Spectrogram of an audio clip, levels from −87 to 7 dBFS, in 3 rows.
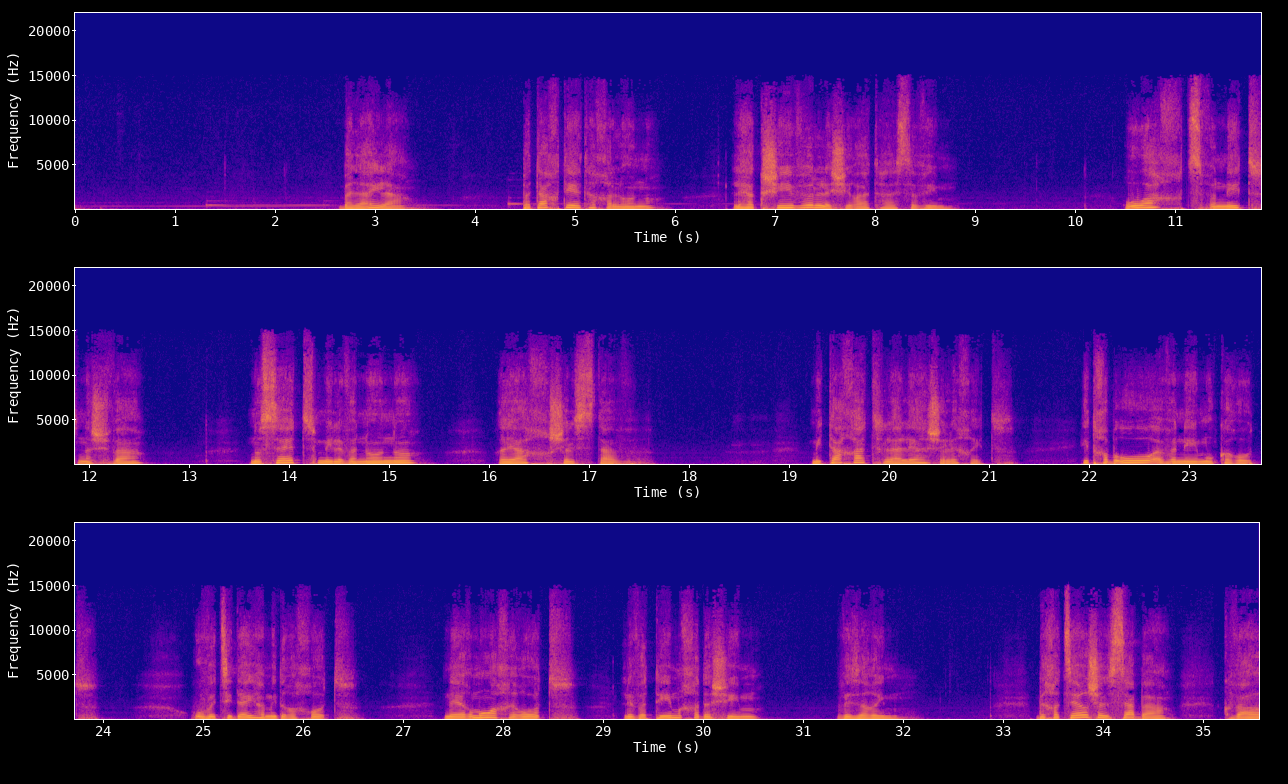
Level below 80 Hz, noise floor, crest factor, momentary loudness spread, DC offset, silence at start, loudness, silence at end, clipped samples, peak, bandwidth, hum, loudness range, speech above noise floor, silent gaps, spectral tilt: -44 dBFS; -61 dBFS; 16 dB; 13 LU; under 0.1%; 1.3 s; -21 LUFS; 0 s; under 0.1%; -6 dBFS; 15.5 kHz; none; 5 LU; 41 dB; none; -5 dB/octave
